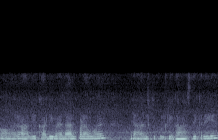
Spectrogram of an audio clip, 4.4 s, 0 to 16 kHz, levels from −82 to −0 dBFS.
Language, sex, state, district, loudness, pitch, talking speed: Hindi, female, Uttar Pradesh, Jalaun, -27 LUFS, 115 Hz, 180 wpm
